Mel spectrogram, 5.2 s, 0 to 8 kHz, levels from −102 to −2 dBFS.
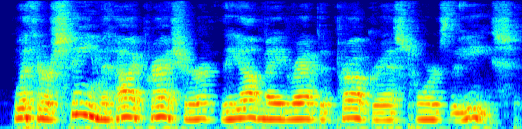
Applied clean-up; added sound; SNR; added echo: none; none; none; reverberation time 0.2 s.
